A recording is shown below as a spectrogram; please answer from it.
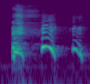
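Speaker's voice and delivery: rising squeal of laughter; high laugh. Real, not acted. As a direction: giggle up high. Laughing at Cody's answer.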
